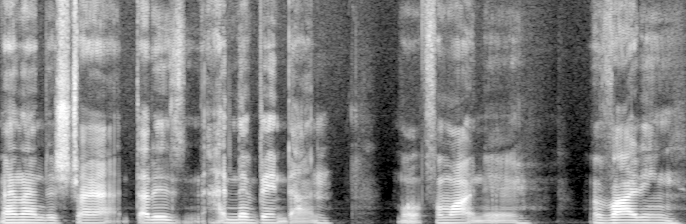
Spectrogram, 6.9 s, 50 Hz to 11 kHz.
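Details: Speech impairment in a young man after a left-hemisphere haemorrhagic stroke at age 12, followed by a five-week coma, with right-sided body weakness; speech was the most affected area and had to be relearned, and he reports slower information processing.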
